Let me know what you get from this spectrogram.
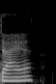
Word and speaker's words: Zendaya: Zendaya, is that how you say her name? – Zendaya.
